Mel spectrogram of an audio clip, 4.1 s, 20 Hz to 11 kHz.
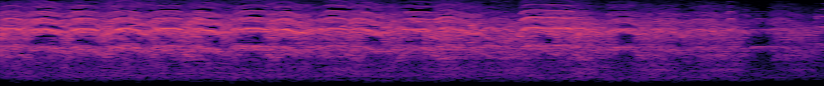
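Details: Common tern colony with young, 1.5 km from the coast near Liepāja, Latvia, June 2024. Rapid, repeated arched squawks, about two or three per second, keep a steady rhythm before fading slightly at the end.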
